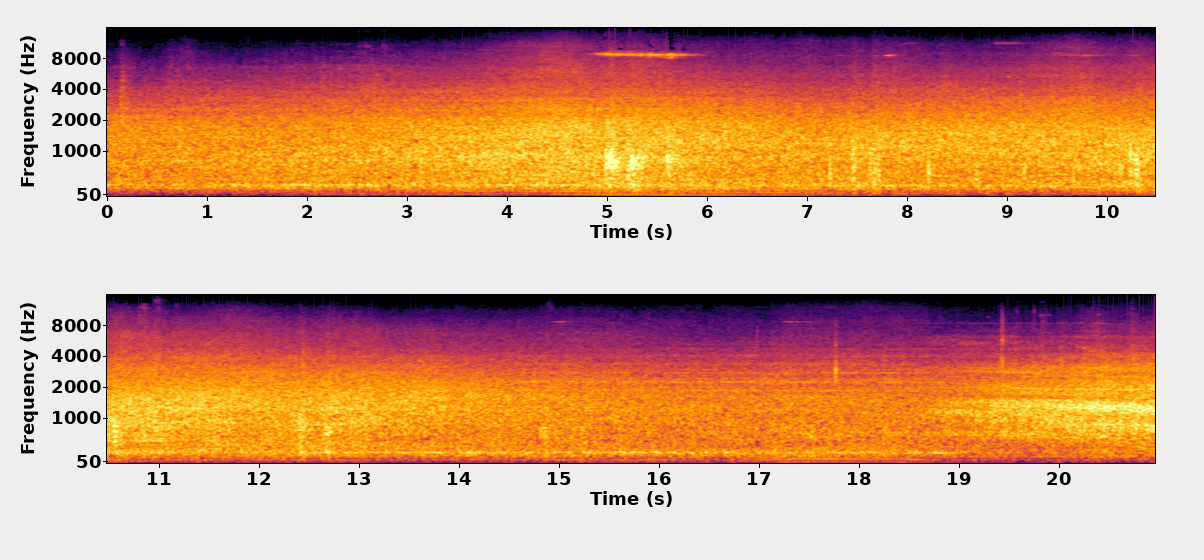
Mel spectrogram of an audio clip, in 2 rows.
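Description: Passenger train rolling slowly through a station's track field: a steady rumble with a few sharp clacks of wheels over points, about 5 and 10 seconds in. The sound grows louder near the end.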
